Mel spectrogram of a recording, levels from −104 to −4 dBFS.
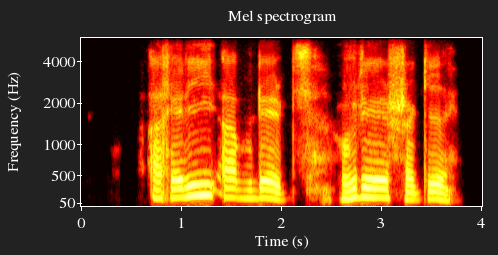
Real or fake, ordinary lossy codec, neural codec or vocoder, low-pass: fake; Opus, 24 kbps; codec, 16 kHz, 8 kbps, FreqCodec, larger model; 5.4 kHz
